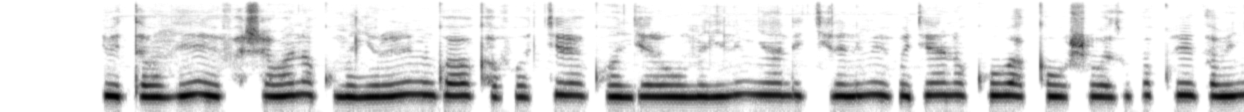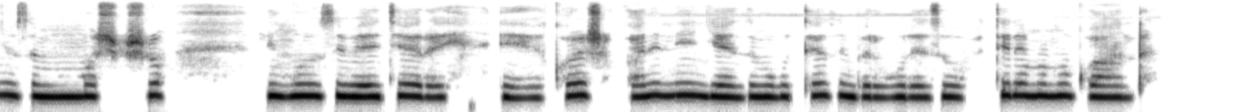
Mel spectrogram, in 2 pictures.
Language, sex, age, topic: Kinyarwanda, female, 18-24, education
